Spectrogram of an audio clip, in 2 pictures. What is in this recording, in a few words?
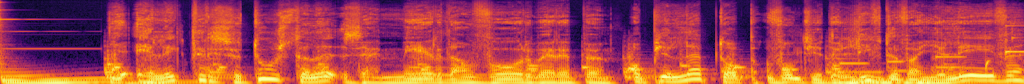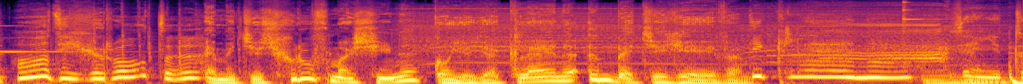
radio nl music intro; recupel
